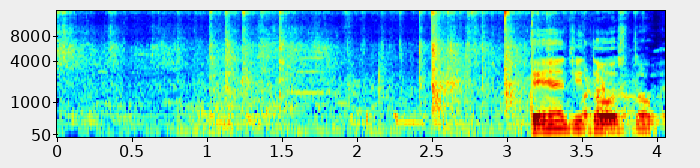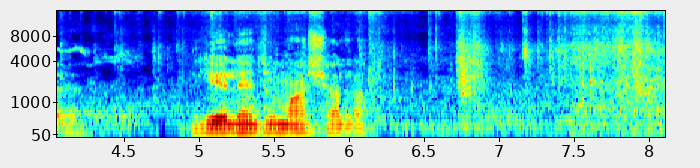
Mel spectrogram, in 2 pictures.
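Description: Pigeons, including a high-flyer pigeon, coo in low, throaty bursts, two clear rounds nearby, while someone talks and faint chirps sound in the background.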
